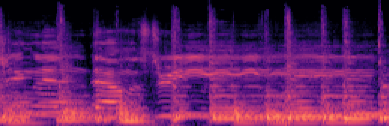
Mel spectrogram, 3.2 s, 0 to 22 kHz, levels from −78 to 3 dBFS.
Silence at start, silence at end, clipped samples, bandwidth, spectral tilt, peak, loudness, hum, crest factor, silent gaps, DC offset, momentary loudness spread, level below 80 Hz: 0 s; 0 s; under 0.1%; 19.5 kHz; -5 dB/octave; -8 dBFS; -24 LUFS; none; 16 dB; none; under 0.1%; 3 LU; -42 dBFS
